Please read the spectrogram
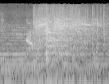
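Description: A sharp judo chop smashes through a glass table, setting off a loud crash of shattering glass that rings and scatters for nearly two seconds over a low steady hum.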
